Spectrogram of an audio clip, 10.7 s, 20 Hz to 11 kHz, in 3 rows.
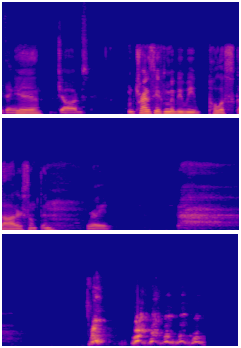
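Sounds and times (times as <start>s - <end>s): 
speech: 0.0s - 5.2s
dog barking: 8.4s - 10.2s.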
